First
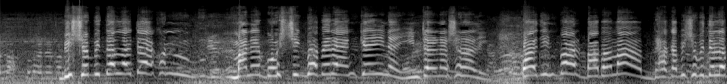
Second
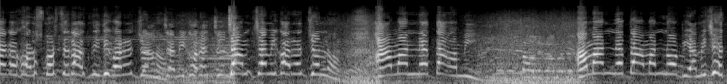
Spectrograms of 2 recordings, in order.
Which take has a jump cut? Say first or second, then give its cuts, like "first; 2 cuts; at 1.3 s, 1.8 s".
second; 1 cut; at 5.4 s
